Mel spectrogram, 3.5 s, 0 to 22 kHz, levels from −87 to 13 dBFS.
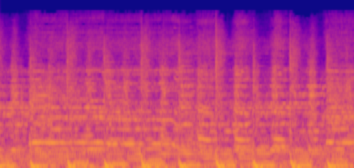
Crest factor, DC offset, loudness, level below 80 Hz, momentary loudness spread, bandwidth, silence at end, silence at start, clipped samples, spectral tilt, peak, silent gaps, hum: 10 dB; under 0.1%; -12 LUFS; -18 dBFS; 1 LU; 16 kHz; 0 s; 0 s; under 0.1%; -4.5 dB/octave; -2 dBFS; none; none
